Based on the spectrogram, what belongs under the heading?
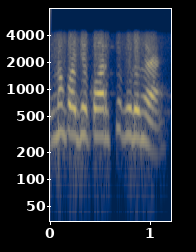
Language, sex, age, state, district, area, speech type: Tamil, female, 60+, Tamil Nadu, Tiruvannamalai, rural, conversation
